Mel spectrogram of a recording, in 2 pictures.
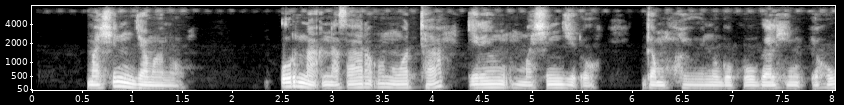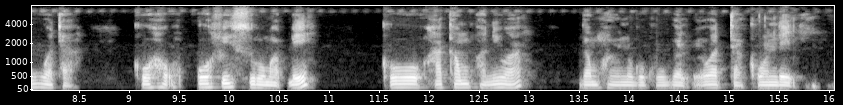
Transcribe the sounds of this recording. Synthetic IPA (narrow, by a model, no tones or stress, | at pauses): maʃind͡ʒamanɔ | ɓuɾna̰nasaɾaʔɔnwatʰːaʔɛɾɛnmaʃind͡ʒiɗɔ | ŋɡamhownɔɡɔkʰuɡalhimɓɛhuwːata | kʰɔofisuɾumaɓːɛ | kʰɔhakampaniwa | ŋɡamhownɔɡɔkuɡalɓɛ̰watːakʰɔndɛ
